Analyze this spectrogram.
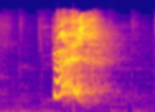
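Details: Girl sneezing spontaneously during a stream: a single sharp, explosive sneeze with a hissing burst fading over about half a second, over faint background music.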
